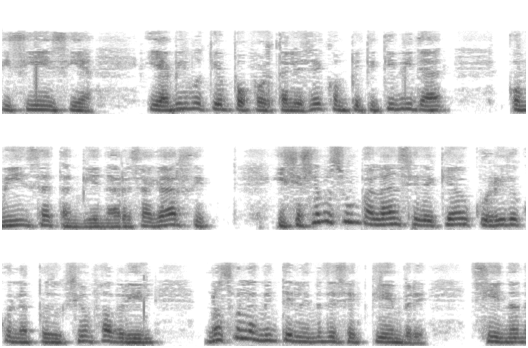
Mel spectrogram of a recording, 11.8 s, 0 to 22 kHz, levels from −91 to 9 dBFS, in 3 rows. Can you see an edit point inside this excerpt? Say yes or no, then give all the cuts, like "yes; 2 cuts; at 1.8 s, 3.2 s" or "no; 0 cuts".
no; 0 cuts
